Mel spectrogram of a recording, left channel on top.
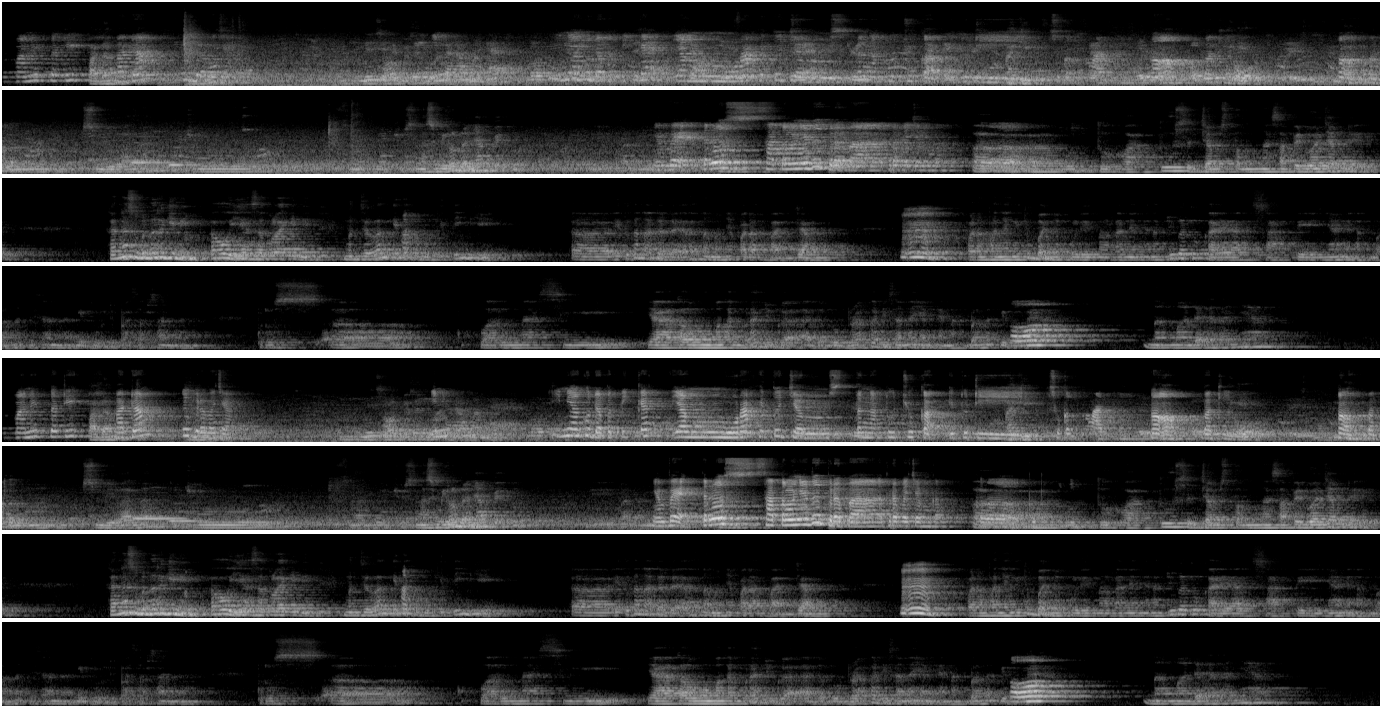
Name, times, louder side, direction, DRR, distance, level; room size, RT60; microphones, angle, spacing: voice 1, 0.1-0.8 1.1-1.5 1.8-2.3 4.3-4.5 5.5-10.2 10.6-12.3 13.4-13.7 20.3-23.2 23.6-24.0 24.3-24.6 31.6-31.7 36.5-36.9 51.4-51.8, right 4 dB, 45° right, 5 dB, 0.3 m, -22 dB
voice 2, 0.9-1.2 1.8-2.2 3.4-5.6 10.0-10.4 12.2-12.5 13.1-16.9 17.2-19.0 19.6-20.4 20.9-21.2 23.5-27.5 28.6-30.7 31.0-32.5 33.2-35.8 37.2-43.2 43.9-45.5 46.1-47.5 47.8-51.8 52.8-54.0, equal, ahead, -2 dB, 0.8 m, -30 dB
Subway metro underground, 1.5-20.9, left 4 dB, 55° left, 0.3 m, -31 dB
7.3 x 3.5 x 4.0 m, 1.4 s
head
